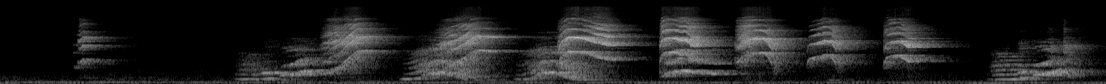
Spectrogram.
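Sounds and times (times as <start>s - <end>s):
parakeet high-pitched calls: 0.7s - 1.4s, 3.2s - 9.7s.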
